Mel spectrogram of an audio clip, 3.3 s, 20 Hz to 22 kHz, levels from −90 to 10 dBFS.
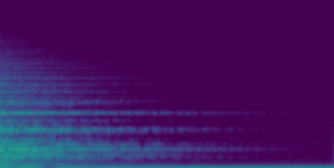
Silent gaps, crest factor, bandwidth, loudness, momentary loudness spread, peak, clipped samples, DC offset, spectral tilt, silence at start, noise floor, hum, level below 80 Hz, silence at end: none; 20 dB; 10 kHz; -39 LUFS; 24 LU; -20 dBFS; under 0.1%; 0.7%; -7 dB/octave; 0 s; -76 dBFS; none; -62 dBFS; 1.25 s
